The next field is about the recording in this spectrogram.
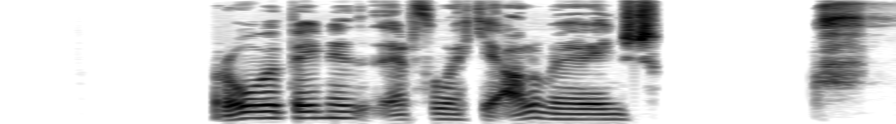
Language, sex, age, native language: Icelandic, male, 40-49, Icelandic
